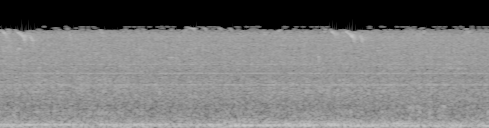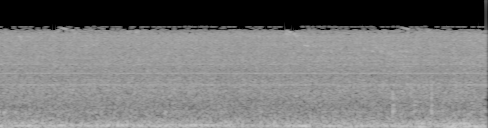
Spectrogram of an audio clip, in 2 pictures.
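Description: Steady outdoor background noise: a low, fluctuating rumble of wind on the microphone with a hiss over it, and a couple of faint high chirps.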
